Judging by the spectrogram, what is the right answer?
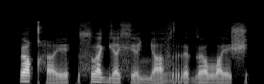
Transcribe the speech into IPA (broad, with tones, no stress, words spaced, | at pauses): ɵ˥qʰe˩˧ | sʷa˥ɡʲa˧xʲɐ˩˧ ʎa˩˧vrə˧ɡœ˧ lˠe˧ʃ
